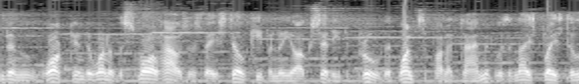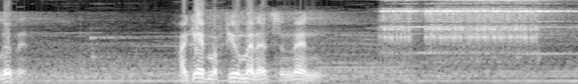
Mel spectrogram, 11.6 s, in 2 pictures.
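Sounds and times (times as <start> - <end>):
speech: 0.0 - 6.3, 7.6 - 9.9
electric doorbell ringing: 9.6 - 11.5.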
